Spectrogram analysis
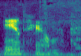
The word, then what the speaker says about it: Anthem: Someone asked what's the name of the game, and I would like to clarify this, that it's actually Anthem, like pants, Like tiny pants on for an ants.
